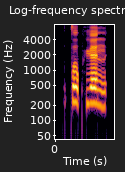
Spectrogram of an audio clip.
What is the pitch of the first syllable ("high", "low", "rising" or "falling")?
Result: falling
